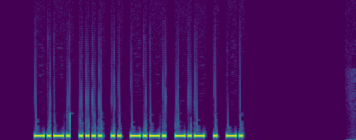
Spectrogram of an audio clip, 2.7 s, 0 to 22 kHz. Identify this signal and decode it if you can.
Morse code, heard as a keyed tone, about 52 wpm, 700 Hz. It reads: CHICKEN
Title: Sentences from Top 1000 Words - Review Part 5 - New Word Drill - 50wpm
